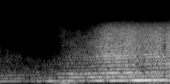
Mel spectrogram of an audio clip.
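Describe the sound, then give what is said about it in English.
A car engine revs hard outside, its growl rising in pitch and swelling louder as the vehicle speeds closer, with no voices over it. “Yo, did y'all hear that car? Yeah, they're doing like 500. People ripping that thing.”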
